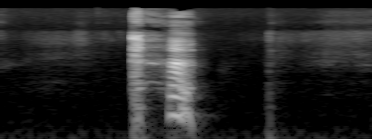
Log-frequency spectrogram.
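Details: Two abrupt, forceful cough-like throat bursts in quick succession from a person with Tourette syndrome during a bad late-night tic episode: vocal tic.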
